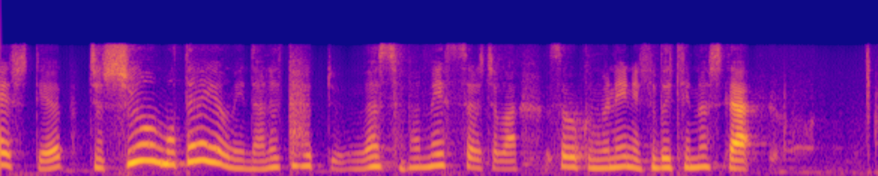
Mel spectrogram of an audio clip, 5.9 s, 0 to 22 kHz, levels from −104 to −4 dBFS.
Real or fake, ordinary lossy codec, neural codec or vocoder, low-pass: fake; none; codec, 16 kHz, 0.5 kbps, X-Codec, HuBERT features, trained on balanced general audio; none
